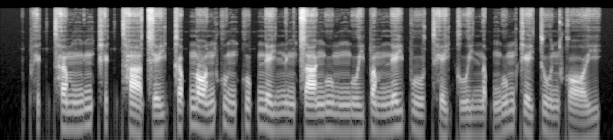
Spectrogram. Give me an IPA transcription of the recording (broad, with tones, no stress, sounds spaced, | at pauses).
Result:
pʰ ɪ˨ k̚ t̪ʰ ɐ˧ m ŋ ɪ˥ ŋ kʰ ɪ˨˥ k̚ t̪ʰ aː˨˩ t͡s e˨˧ j k ɐ˨˥ p̚ n̪ ɔː˨˥ n kʷ ɪ˨˥ ŋ kʷ ɐ˨˥ p̚ n̪ e˨˧ j n̪ ɪ˨ ŋ t͡s aː˨˧ ŋ uː˨ m ŋ uː˨˧ j p ɐ˨˧ m n̪ e˥ j p uː˨˧ t̪ʰ e˨˩ j k uː˨ j n̪ ɐ˨ p̚ ŋ uː˥ m k e˨˥ j t̪ uː˨˧ n k ɔː˨˥ j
